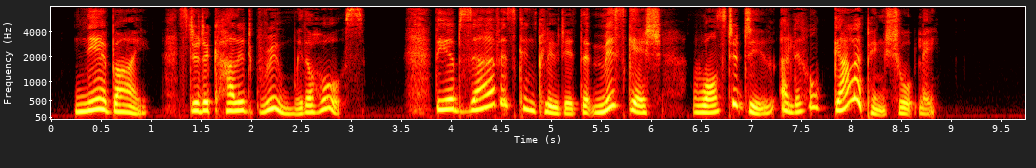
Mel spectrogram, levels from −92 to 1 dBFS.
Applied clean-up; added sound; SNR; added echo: none; none; none; none.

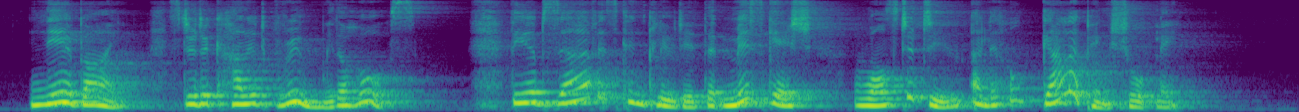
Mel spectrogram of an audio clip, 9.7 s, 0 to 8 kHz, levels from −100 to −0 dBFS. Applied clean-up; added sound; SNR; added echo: none; none; none; reverberation time 0.9 s.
